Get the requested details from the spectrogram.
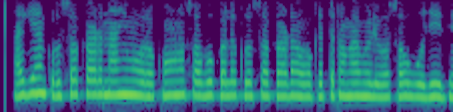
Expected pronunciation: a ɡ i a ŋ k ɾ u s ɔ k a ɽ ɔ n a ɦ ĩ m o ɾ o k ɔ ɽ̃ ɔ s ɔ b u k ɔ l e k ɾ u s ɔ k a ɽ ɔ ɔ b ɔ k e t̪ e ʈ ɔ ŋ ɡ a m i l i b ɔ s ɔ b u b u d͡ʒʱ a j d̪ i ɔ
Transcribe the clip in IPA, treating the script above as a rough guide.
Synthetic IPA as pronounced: a ɡ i a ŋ k ɾ u s ɔ k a ɽ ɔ n a ɦ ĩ m o ɾ ɔ k ɔ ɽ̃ ɔ s ɔ b u k ɔ l e k ɾ u s ɔ k a ɽ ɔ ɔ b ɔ k e t̪ e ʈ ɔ ŋ ɡ a m i ɭ i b ɔ s ɔ b u b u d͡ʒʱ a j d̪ i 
